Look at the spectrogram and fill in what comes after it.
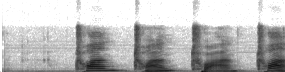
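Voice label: "Chuan", Chinese syllable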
